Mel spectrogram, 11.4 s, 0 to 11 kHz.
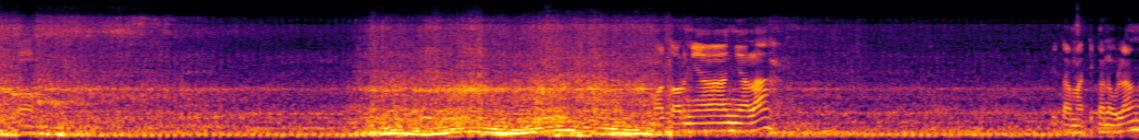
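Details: Yamaha NMAX 155 that had stalled and would not start, running on a temporary test battery: steady, even idle with one short rise in revs and nothing irregular. Starts and runs normally.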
